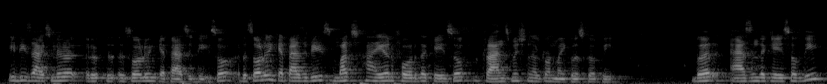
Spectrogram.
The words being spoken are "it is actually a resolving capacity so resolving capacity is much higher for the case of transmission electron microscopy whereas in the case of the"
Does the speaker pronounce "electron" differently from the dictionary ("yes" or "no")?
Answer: yes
